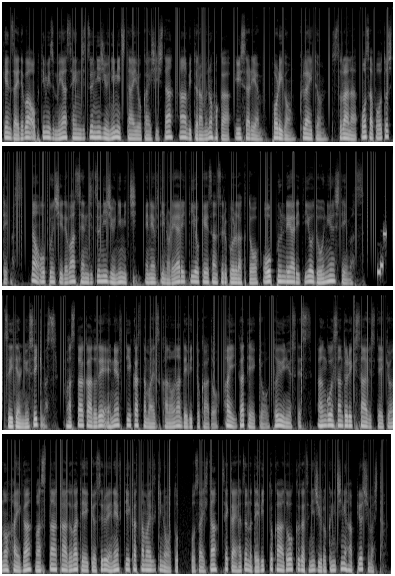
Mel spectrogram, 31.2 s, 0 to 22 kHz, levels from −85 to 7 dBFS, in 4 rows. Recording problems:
crackle, like an old record; noticeable; 20 dB below the speech
audio cutting out; at 27 s

